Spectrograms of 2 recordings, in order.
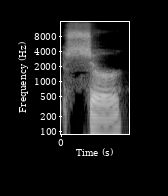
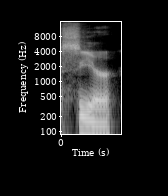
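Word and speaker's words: Cere: by former jedi knight sir is that how you say her name is it sir sir like uh now that you said that i feel like it was almost like seer like yeah i think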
